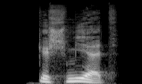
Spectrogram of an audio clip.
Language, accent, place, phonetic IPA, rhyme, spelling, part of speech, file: German, Germany, Berlin, [ɡəˈʃmiːɐ̯t], -iːɐ̯t, geschmiert, verb, De-geschmiert.ogg
- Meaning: past participle of schmieren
